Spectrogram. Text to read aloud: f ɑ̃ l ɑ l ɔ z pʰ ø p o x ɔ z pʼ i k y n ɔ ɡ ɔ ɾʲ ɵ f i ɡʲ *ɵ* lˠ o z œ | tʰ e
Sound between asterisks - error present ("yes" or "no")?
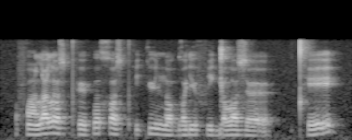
yes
